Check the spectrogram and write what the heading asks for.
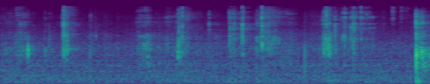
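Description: Hands handling and unfolding a small folded paper note: a scattered run of soft crinkles and clicks.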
